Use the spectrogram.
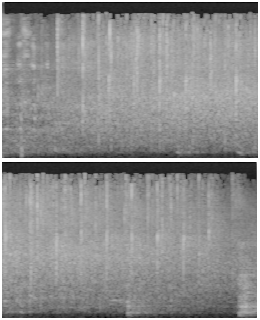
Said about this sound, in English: Don't I get applause for that?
